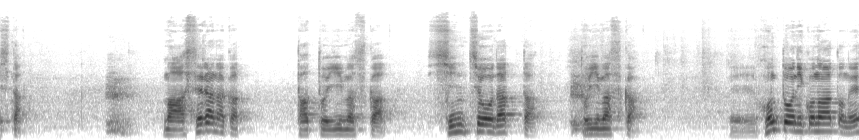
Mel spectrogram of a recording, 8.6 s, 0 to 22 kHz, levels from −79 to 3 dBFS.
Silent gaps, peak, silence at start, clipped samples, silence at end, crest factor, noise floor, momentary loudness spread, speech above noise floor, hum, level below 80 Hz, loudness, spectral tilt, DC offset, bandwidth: none; -4 dBFS; 0 s; under 0.1%; 0 s; 20 dB; -49 dBFS; 19 LU; 26 dB; none; -78 dBFS; -23 LUFS; -3.5 dB/octave; under 0.1%; 16 kHz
